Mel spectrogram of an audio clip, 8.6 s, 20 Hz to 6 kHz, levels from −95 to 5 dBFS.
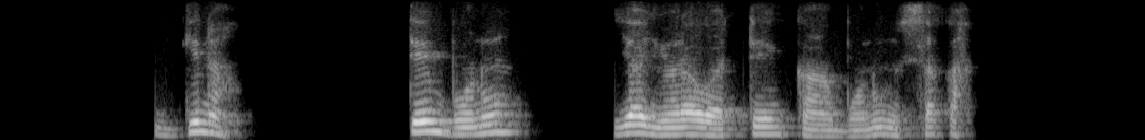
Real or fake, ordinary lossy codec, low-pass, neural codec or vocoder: real; Opus, 16 kbps; 5.4 kHz; none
